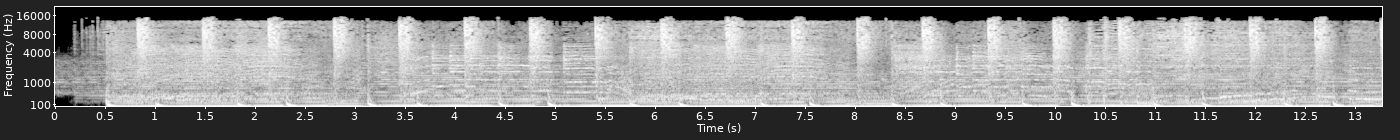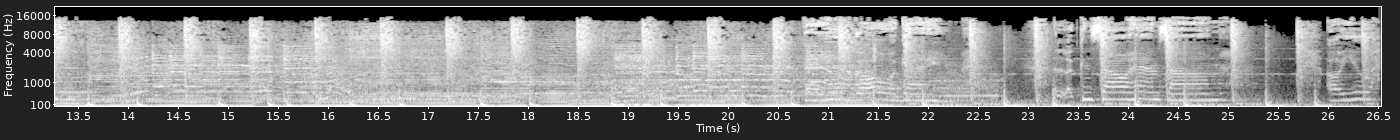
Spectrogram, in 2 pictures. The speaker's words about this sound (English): Let's stop it right there while she's singing about me looking so handsome.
